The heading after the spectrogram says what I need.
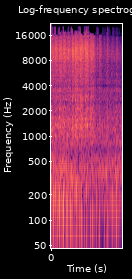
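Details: Repaired Craftsman GS 6500 riding mower after new parts, blade sharpening and brake adjustment: steady, even chug of a small single-cylinder engine at a settled speed, regular firing with no knocks or misses. Normal running.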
